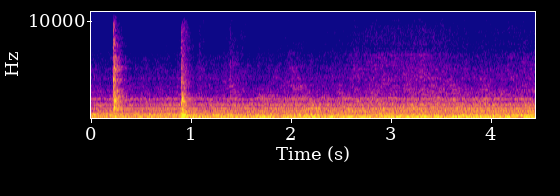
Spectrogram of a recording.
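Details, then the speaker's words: Hydraulic pump started after draining emulsified oil and adding 20 L of new oil: steady drone with rough churning hiss and sharp knocks. It is cavitating because the tank is still low on fluid. "Oh, right. It it would appear that Big Ber needs some more uh hydraulic fluid in it in in his tank."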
